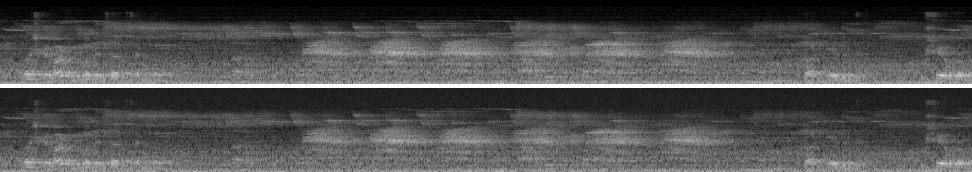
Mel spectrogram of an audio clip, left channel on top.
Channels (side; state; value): right; noise; hiss, 20 dB below the sound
